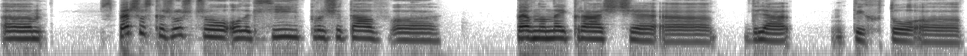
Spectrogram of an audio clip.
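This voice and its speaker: A woman, the author of a text, talking thoughtfully on a radio show with many pauses and fillers. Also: mid-range voice, dry recording. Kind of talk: radio studio discussion.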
